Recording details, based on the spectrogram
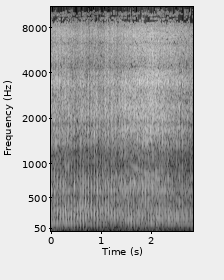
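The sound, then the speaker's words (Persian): A Taliban helicopter rescuing people stranded by floods, its rotor thumping in a fast steady rhythm over a loud, continuous engine whine; the blade beat fades slightly into a broad roar toward the end. “در یک ویدیو دیده می شود که شماری از افراد به سوی هلیکوپتر طالبان می شتابند تا به جای مسئول منتقل شوند.”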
